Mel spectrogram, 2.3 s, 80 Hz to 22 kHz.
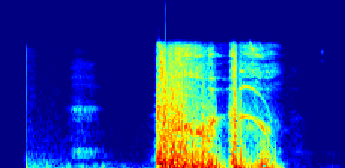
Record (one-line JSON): {"cough_length": "2.3 s", "cough_amplitude": 32768, "cough_signal_mean_std_ratio": 0.5, "survey_phase": "beta (2021-08-13 to 2022-03-07)", "age": "45-64", "gender": "Male", "wearing_mask": "No", "symptom_cough_any": true, "symptom_runny_or_blocked_nose": true, "symptom_onset": "12 days", "smoker_status": "Never smoked", "respiratory_condition_asthma": false, "respiratory_condition_other": false, "recruitment_source": "REACT", "submission_delay": "0 days", "covid_test_result": "Negative", "covid_test_method": "RT-qPCR"}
